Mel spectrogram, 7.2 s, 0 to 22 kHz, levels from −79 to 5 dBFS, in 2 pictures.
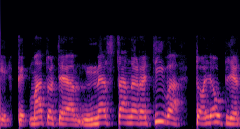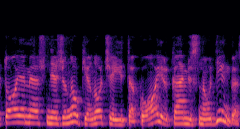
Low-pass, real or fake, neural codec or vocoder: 7.2 kHz; real; none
